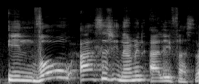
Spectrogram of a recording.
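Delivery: ordinary talk, nothing marked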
